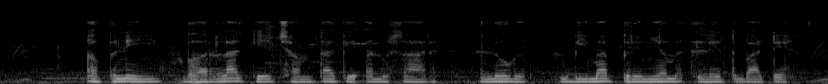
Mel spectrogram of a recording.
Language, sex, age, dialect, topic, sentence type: Bhojpuri, male, 18-24, Northern, banking, statement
